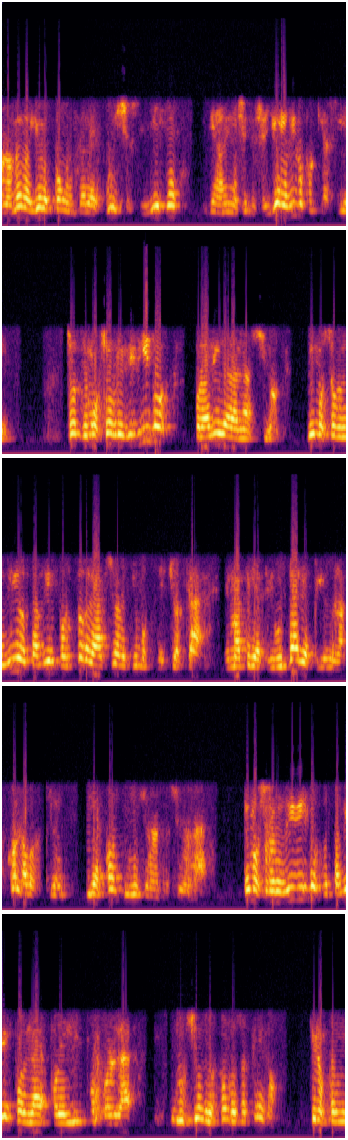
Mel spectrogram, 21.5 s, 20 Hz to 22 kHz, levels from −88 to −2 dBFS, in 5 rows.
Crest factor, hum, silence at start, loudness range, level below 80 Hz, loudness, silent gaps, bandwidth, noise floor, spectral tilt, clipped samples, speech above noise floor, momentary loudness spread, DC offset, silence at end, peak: 12 dB; 50 Hz at -75 dBFS; 0 s; 5 LU; -62 dBFS; -12 LUFS; none; 8.4 kHz; -51 dBFS; -4 dB/octave; under 0.1%; 39 dB; 12 LU; 0.3%; 0 s; 0 dBFS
